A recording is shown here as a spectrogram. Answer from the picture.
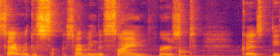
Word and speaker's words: sine: H here let's start with the serving the sign first cuz the sign is typically um when they're like I like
